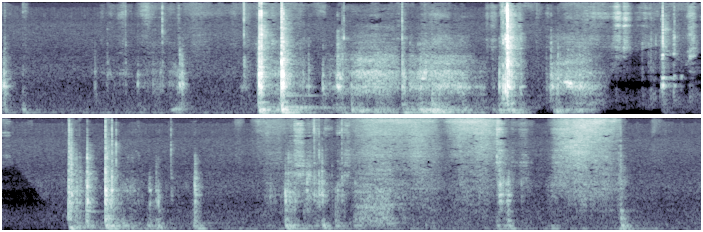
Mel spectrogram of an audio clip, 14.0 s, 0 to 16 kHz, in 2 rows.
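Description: Handling of a 1/24 diecast metal model van: small clicks and thunks as its opening doors and tailgate are worked, with rubbing and shifting of the model on the table between them. The sharpest clicks come about three and five seconds in.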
